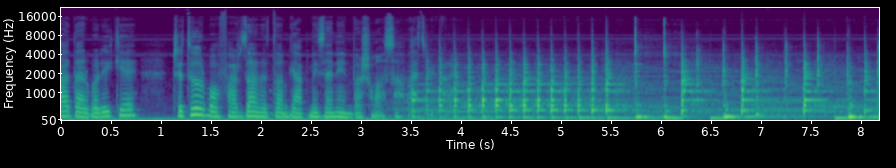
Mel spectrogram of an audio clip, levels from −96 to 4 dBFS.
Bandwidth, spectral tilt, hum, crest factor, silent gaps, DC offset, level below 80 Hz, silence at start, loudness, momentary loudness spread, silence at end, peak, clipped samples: 16 kHz; -6.5 dB/octave; none; 20 dB; none; under 0.1%; -42 dBFS; 0 s; -29 LUFS; 8 LU; 0 s; -8 dBFS; under 0.1%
